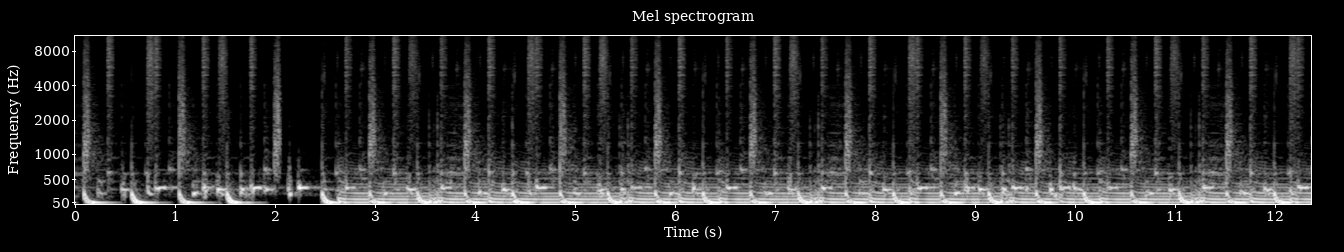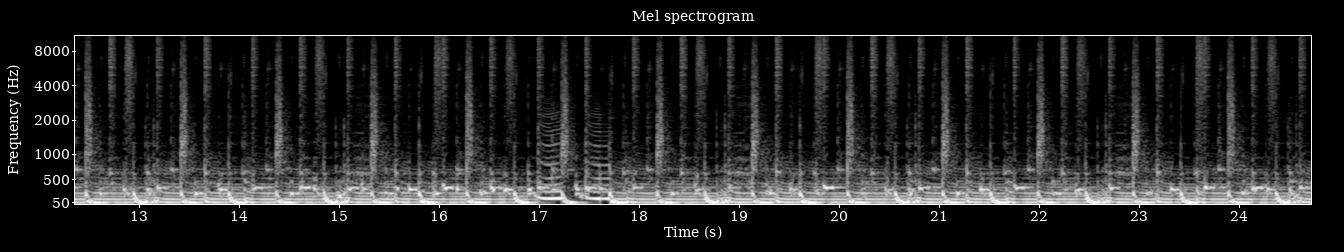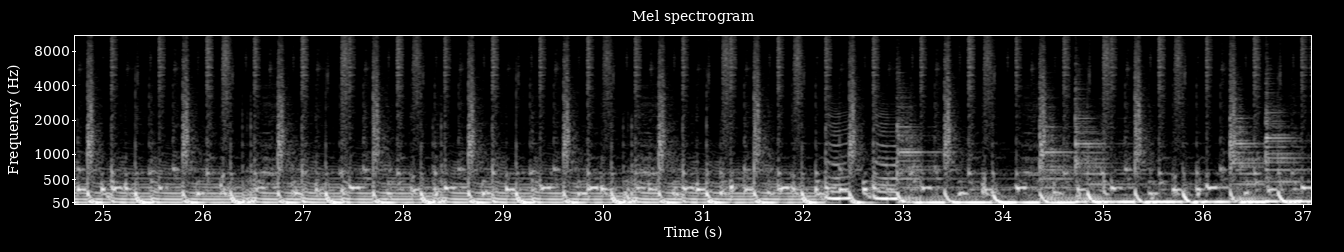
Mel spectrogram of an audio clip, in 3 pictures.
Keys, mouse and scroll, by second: 1.9 scroll down 1, 12.5 ctrl+g, 18.9-21.5 typing, 18.9 Tab, 24.5 ctrl+shift+[, 27.1 ctrl+z, 28.4 right click.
